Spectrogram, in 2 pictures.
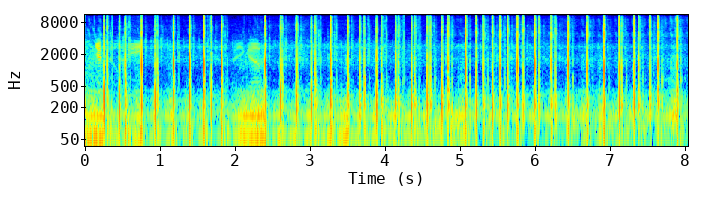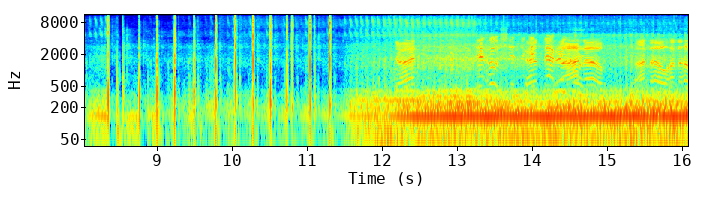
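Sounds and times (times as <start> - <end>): helicopter rotor and engine hum: 0.0 - 16.0
rapid gunfire: 0.2 - 11.6.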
